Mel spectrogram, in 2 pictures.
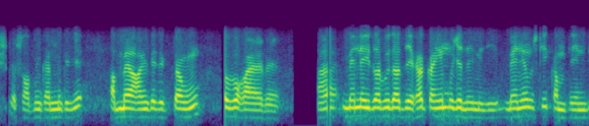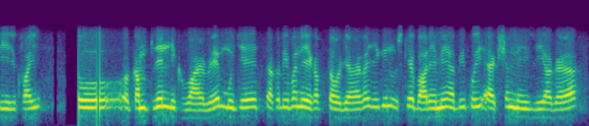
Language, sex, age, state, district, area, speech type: Urdu, male, 45-60, Delhi, Central Delhi, urban, conversation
